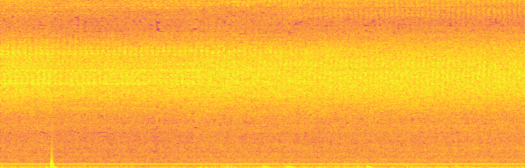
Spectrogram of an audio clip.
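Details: Unbroken high-pitched cicada drone, steady and hiss-like, with a sharp click near the start and a few muffled low thuds.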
